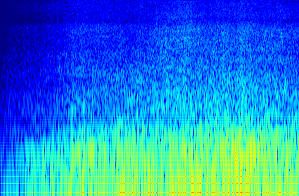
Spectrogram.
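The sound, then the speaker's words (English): A motorboat water taxi (motoscafo) trimmed and decked in mahogany and teak churns across lagoon water from Venice to the island of Lido. Its low engine rumble holds steady beneath a rushing wash of waves and wind, continuous throughout. “On the island of Lido, movie stars arrive from Venice in sleek water taxis trimmed and decked in mahogany and teak.”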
